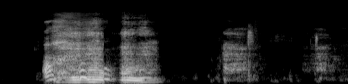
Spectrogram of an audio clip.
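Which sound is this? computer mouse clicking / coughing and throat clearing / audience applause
coughing and throat clearing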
